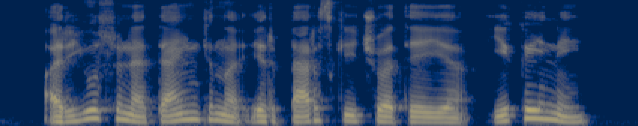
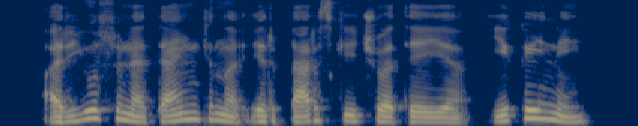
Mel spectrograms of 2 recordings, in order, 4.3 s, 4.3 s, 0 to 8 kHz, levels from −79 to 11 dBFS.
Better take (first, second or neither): first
